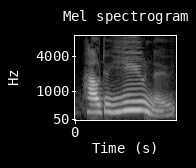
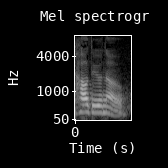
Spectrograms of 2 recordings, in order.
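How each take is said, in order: First: The vowel in 'you' is full and rounded. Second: The vowel in 'you' is weak and unrounded. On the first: The speaker calls it right. "圆唇" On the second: The speaker calls it wrong. "How many people say"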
